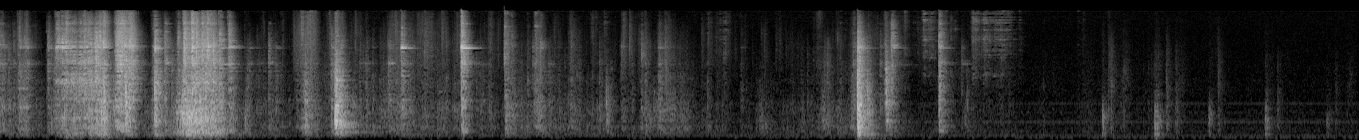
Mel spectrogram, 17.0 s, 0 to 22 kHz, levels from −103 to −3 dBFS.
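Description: Overlapping chunks at 2.37 to 2.40 s: the next 3-second chunk begins 23 ms early, so that stretch plays twice, heard as a brief click-like stutter.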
